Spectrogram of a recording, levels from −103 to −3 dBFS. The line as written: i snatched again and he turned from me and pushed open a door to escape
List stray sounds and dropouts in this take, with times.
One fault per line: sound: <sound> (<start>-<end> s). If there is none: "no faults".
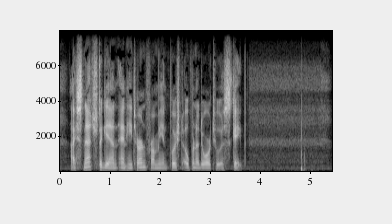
sound: laugh (4.8-5.1 s)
